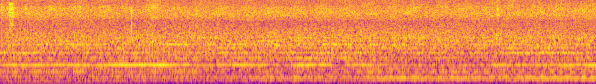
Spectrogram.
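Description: Steady electrical hum with several held tones over a fan-like hiss, from powered machinery and cooling fans; a low hum grows stronger about two seconds in.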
